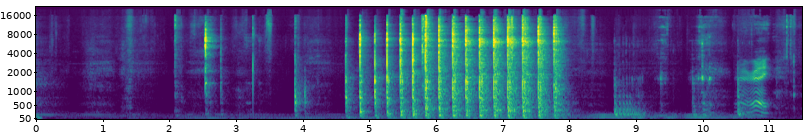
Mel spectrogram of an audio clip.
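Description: A rapid run of sharp metallic hammer strikes rings out during an engine swap on a 1987 four-wheel-drive Toyota Tercel, about a dozen close blows in quick rhythm, with scattered clanks of parts before and after.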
